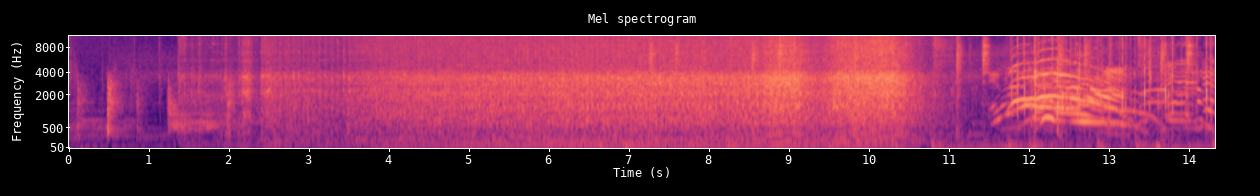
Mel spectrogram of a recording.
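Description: A paramotor's two-stroke engine and propeller running with a steady rush, growing louder for several seconds and then dropping away. Near the end a group of children shout and cheer.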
